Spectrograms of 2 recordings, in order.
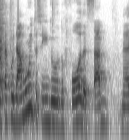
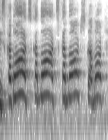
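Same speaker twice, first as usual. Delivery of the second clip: even higher repeated calling shout; imitating the coworker shouting again, higher; retold shout; 13 semitones higher than usual. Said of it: "e ele".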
